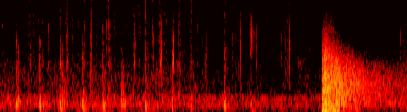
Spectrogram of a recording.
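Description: Footsteps tread quickly over hard ground.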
